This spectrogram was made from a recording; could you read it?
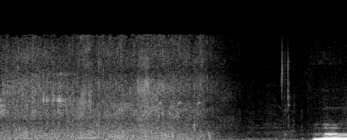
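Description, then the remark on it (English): Honeybees buzz around a hive in a soft, steady hum that thins out briefly, then near the end one bee drones loudly right at the microphone, trying to sting it. “The buzz full buzz of atmosphere. Of the bees, yeah.”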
